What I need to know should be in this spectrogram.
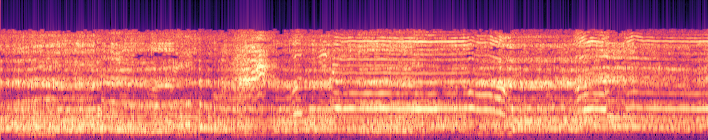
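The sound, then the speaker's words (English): A howler monkey's deep, roaring howl carries on loud and unbroken for several seconds, rough and droning, with a few rising, wavering notes near the end. “This is a howler monkey.”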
